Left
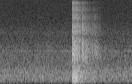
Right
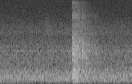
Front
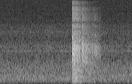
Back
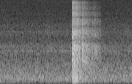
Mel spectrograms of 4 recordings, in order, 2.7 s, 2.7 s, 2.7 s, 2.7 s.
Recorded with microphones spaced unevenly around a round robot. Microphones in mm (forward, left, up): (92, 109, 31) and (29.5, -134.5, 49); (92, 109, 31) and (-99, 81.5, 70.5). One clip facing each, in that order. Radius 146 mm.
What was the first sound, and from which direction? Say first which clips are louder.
A gunshot: left 4 dB, back 5 dB; 130° left.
